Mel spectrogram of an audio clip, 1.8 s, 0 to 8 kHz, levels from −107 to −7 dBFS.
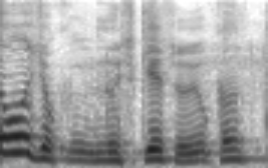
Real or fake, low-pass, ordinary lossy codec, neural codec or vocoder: real; none; none; none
